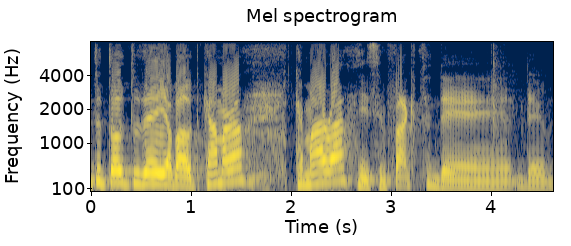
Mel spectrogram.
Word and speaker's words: Camara: Camara is in fact the the the pronunciation and it's telco APIs and telco APIs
